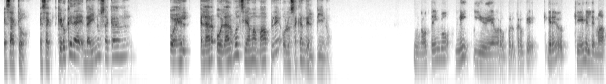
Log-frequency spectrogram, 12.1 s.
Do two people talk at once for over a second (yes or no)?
no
